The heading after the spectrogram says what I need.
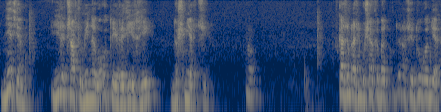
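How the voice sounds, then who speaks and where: The speech moves at a moderate pace with ordinary pitch variation. Long, frequent pauses break it up against noticeable background noise. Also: man, high pitch for a man. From Zamość, Poland. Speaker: war witness. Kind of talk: interview answer.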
